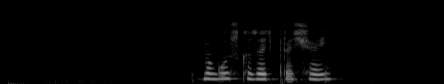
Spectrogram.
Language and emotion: Russian, sad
